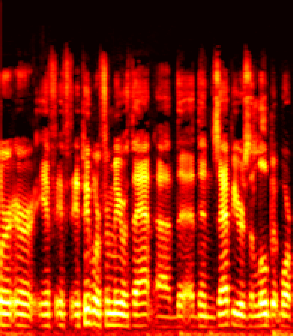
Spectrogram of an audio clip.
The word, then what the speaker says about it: Zapier: I also use a website called, I think you would pronounce it Zapier, unless they're French and it may be Zapier, but it's Zapier.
